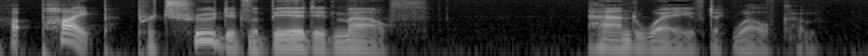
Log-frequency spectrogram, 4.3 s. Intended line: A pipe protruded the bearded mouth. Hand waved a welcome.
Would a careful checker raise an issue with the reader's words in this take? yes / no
no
